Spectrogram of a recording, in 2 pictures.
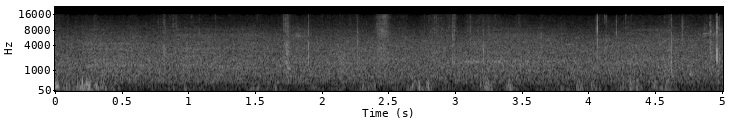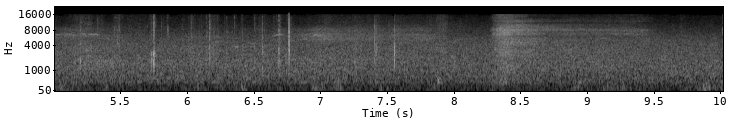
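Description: Steady wind noise on the microphone, with faint scattered ticks and scrapes of a knife cutting and breaking a piece off a compressed cedar-sawdust firestarter cake. A brief louder rush of noise comes near the end.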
